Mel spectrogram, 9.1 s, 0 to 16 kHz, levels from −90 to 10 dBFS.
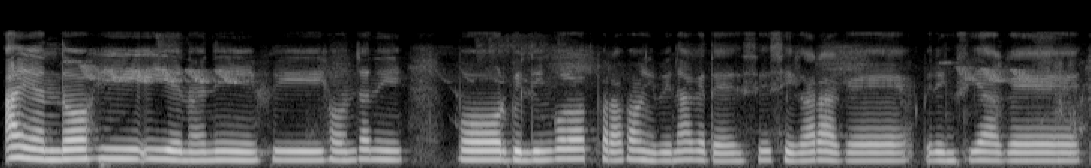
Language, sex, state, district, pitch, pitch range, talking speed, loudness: Chakma, female, Tripura, Unakoti, 190 Hz, 180-200 Hz, 140 wpm, -18 LUFS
